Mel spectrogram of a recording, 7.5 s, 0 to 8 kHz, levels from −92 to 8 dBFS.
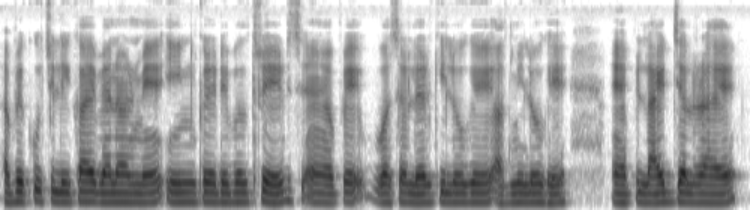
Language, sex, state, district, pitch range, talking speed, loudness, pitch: Hindi, male, Uttar Pradesh, Hamirpur, 130-135 Hz, 185 wpm, -16 LUFS, 130 Hz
